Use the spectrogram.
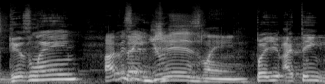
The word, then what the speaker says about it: Ghislaine: of the song thank God we got Eddie pronounce her name galine galine it's basically if it's felt like that it's Ghislaine Jasleen but you I think Ghislaine or something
